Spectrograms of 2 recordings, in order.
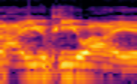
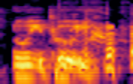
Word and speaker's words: IUPUI: Excuse me, it's not IUPUI. It's Ooey Pooey. – Ooey Pooey, yeah. The correct pronunciation.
